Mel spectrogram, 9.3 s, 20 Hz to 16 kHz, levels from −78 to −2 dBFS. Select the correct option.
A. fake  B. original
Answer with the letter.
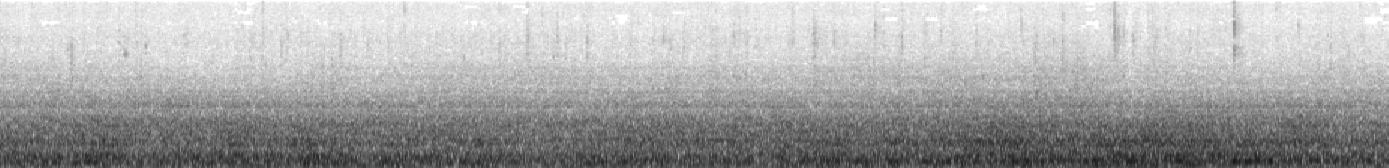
B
